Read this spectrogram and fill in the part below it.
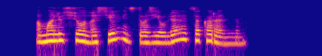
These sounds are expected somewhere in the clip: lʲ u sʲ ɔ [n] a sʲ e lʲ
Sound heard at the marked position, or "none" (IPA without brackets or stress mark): n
